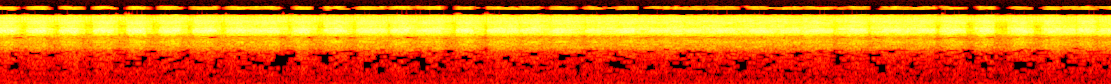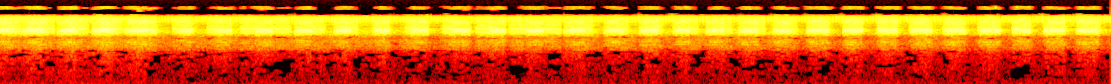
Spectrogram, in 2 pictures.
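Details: Cicadas singing in summer in Provence, southern France: a dense, loud, high buzzing chorus with rapid pulsing, several pulses per second, steady throughout with a slight easing in intensity midway; no other sounds stand out.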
